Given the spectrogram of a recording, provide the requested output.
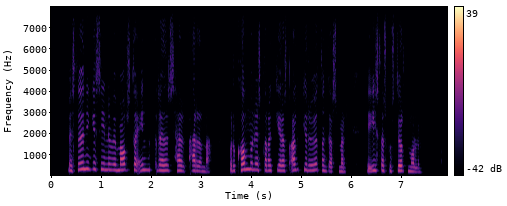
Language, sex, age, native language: Icelandic, female, 30-39, Icelandic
